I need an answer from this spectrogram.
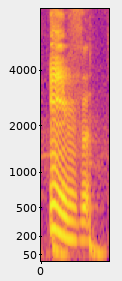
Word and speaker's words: Yves: Y en realidad, primero, si tomamos su nombre, es Yves. Yves. Hay una S, no sé qué hace ahí esta S, pero no se pronuncia, así que Yves.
